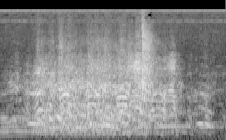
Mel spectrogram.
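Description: Studio audience laughing, swelling quickly at the start and easing off toward the end.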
